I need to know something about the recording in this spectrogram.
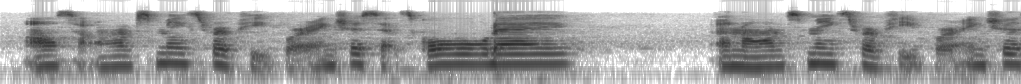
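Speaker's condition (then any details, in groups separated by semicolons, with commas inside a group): No condition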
